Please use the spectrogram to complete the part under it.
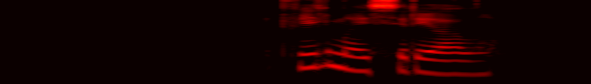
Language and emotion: Russian, neutral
